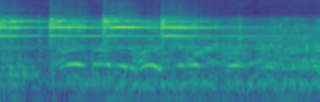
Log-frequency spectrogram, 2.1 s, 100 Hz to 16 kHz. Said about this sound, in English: Listen. Going to a fire in 1826, a team of horses pulling the fire engine of the Norwich Union Boys Firehouse.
